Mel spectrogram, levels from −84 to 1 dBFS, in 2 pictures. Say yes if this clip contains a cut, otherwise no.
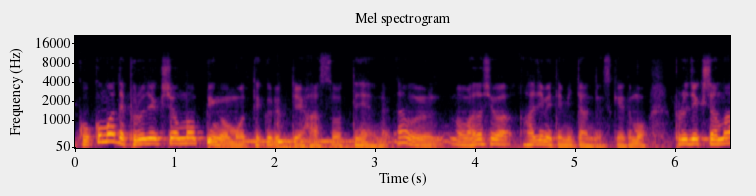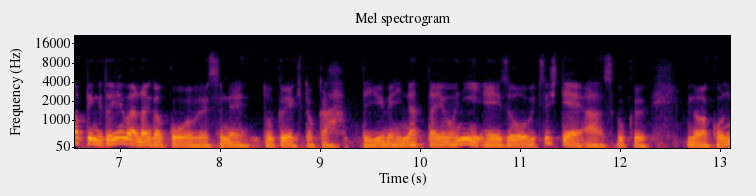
no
